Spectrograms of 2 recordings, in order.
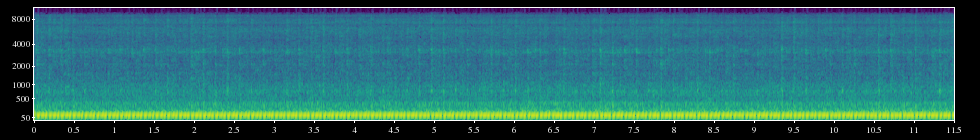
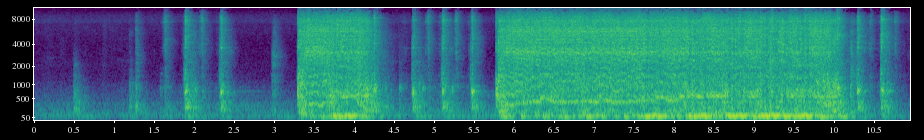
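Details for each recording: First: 1965 Ford Mustang V8 idling with a deep, even, unbroken beat and no misses or knocks, after new headers, timing set to 12 degrees before and idle screw turned three quarters; sounds real good, normal idle. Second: 1965 Mustang first start after fitting new headers, moving on from the 2bbl: short cranking bursts, a brief catch that dies, then a loud ragged run; owner got something wrong, unsure of timing, suspects firing order too.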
